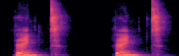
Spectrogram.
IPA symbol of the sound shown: t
